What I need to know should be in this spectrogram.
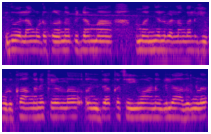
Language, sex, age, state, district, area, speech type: Malayalam, female, 30-45, Kerala, Alappuzha, rural, spontaneous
